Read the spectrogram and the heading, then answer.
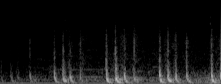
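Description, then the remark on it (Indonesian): A horse's hooves clip-clop in a steady trotting rhythm as a rider travels on horseback, hoofbeats falling in quick clustered groups, moderately loud, with no voices present. “Berhenti sebentar. Iya, hentikan kuda.”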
